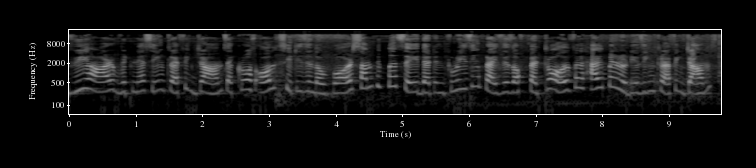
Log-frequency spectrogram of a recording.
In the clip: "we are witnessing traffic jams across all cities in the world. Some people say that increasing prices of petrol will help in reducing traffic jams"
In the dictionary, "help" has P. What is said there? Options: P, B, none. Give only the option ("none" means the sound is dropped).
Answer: P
